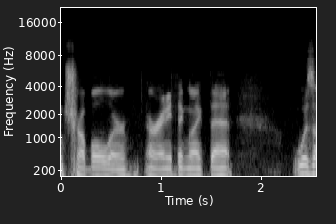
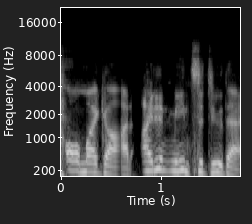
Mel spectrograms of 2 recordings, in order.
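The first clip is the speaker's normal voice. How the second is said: acted stunned voice, mouth open, higher pitch; 5 semitones higher than usual. Retelling own reaction after punching a guard by accident: imitating own stunned self, mouth open. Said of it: "mouth open, going".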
